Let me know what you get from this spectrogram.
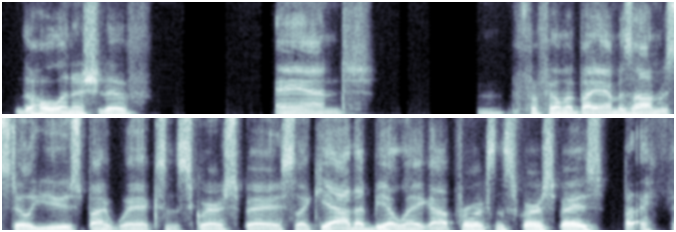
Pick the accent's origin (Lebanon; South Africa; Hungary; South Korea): South Africa; I'm South African, so I was just curious. We have very big companies here that have gone international.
